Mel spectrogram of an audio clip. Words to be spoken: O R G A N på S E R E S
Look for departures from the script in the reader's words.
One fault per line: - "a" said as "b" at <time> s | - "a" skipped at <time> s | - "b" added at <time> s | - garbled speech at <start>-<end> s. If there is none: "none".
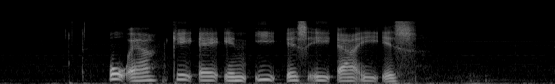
- "på" said as "I" at 2.5 s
